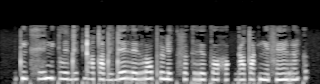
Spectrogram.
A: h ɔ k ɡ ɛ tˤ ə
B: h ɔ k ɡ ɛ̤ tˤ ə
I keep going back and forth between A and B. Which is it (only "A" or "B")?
A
